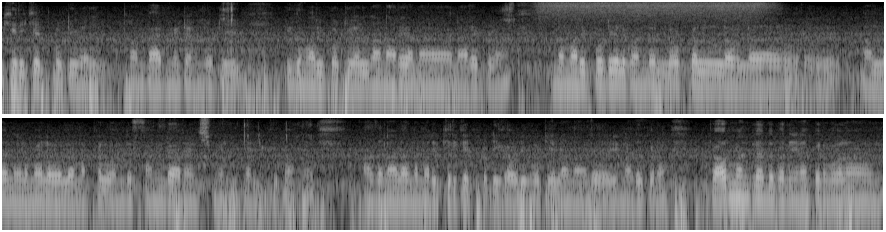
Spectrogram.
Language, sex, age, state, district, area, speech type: Tamil, male, 30-45, Tamil Nadu, Sivaganga, rural, spontaneous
